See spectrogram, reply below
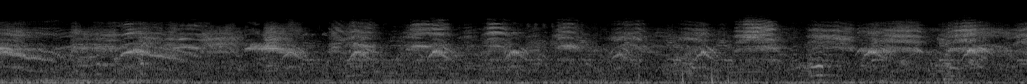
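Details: Eurasian oystercatchers in a piping display at Amwell Nature Reserve in April 2014 give loud, strident piping calls in overlapping bursts, several a second, over a steady low rumble of wind or distant traffic.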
